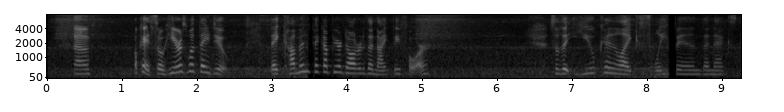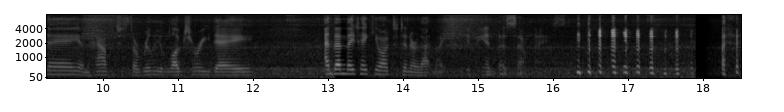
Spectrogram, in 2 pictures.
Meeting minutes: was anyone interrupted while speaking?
No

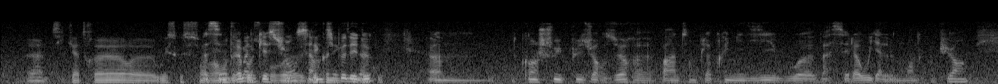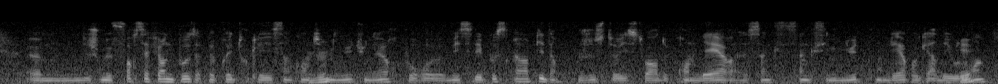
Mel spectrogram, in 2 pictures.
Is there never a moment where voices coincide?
No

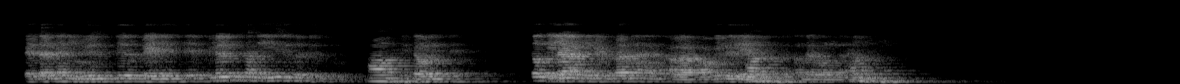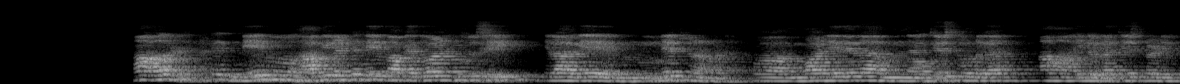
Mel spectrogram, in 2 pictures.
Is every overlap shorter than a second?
Yes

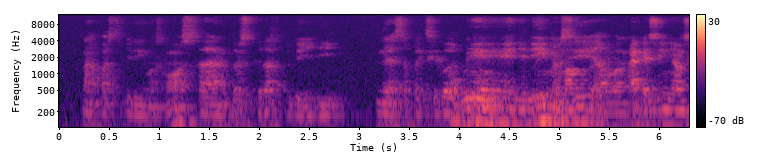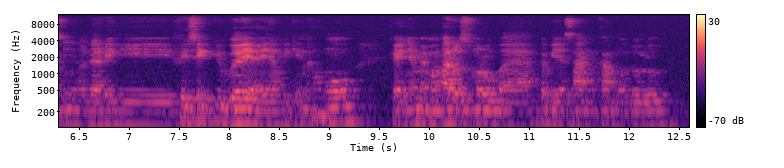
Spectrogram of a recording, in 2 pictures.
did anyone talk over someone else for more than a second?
Yes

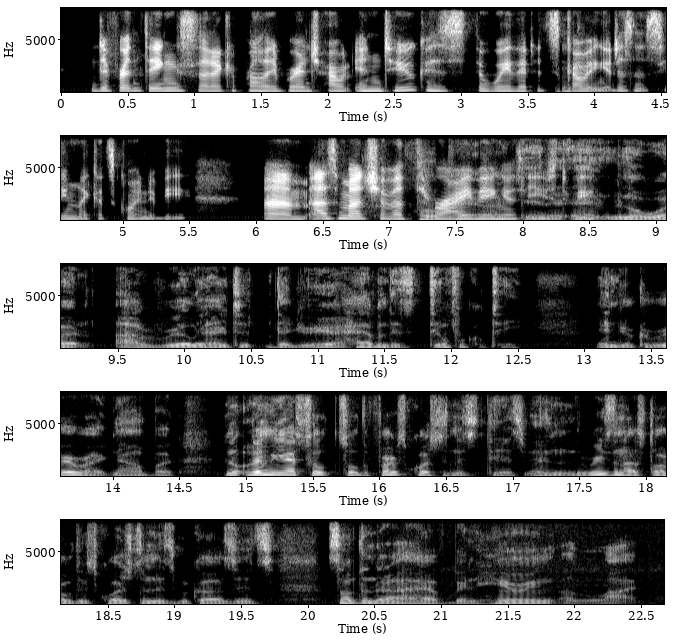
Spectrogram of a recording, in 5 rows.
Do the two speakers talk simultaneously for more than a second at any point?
Yes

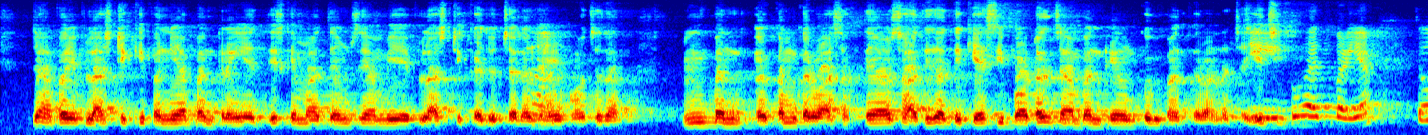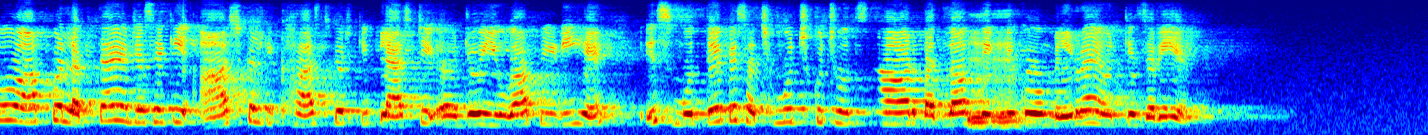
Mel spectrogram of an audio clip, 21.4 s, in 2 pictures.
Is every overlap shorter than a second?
Yes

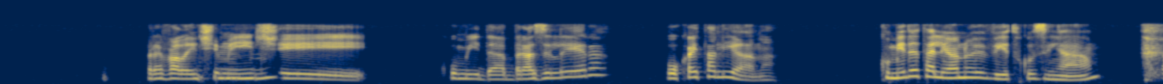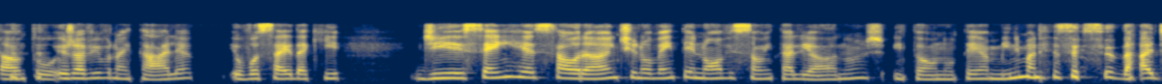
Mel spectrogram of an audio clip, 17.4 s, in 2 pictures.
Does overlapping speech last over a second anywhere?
No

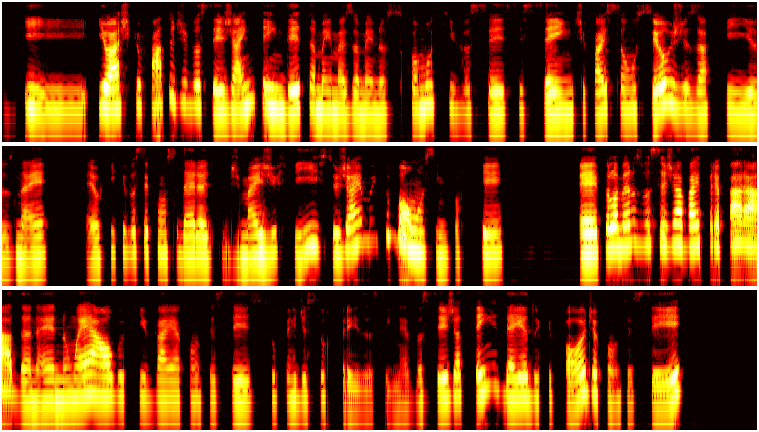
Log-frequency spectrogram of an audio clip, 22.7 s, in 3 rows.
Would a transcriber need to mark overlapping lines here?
No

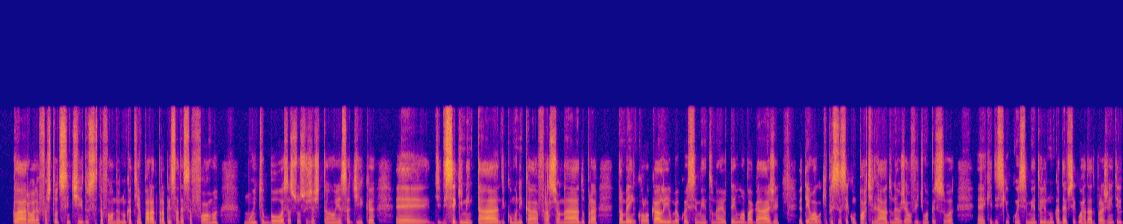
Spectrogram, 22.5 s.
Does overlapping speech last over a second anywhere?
No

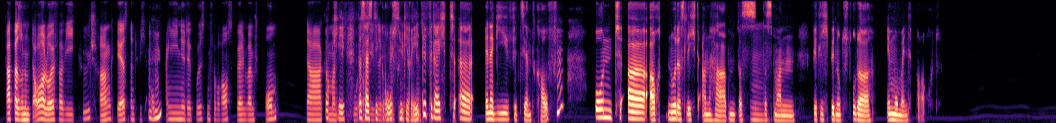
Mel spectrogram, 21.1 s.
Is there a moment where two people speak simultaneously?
Yes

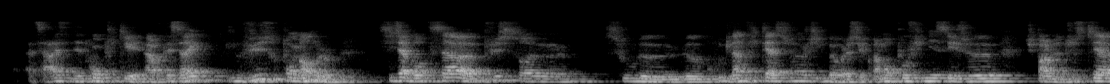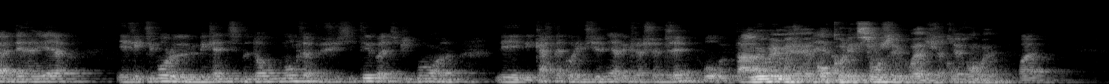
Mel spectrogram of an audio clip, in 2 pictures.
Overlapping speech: Yes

